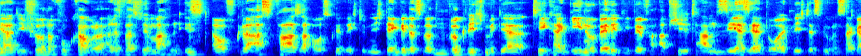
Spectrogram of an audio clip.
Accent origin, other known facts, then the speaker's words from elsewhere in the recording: Ilmenau, Thuringia, Germany; Aber allein in meiner Heimatstadt in Ilmenau, eine kleine Stadt in Thüringen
